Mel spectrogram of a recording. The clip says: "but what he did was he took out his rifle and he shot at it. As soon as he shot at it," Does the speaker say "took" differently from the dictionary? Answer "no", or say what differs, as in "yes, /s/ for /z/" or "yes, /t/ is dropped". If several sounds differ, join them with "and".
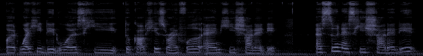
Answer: no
